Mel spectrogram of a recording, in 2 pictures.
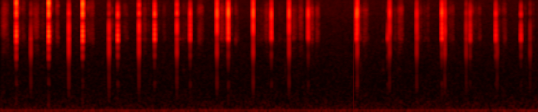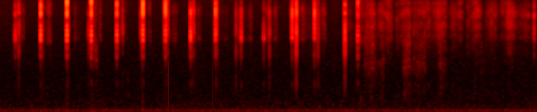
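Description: Two bamboo picks scratch and poke at the plus end of a small white plastic Apple earphone mic remote resting on a stone slab. About forty sharp, dry, very bright clicks tick out in an uneven rhythm with almost no ring or low end. A softer, hissy scratching takes over in the last second or so.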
